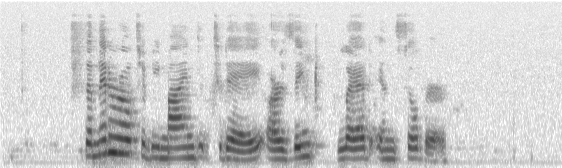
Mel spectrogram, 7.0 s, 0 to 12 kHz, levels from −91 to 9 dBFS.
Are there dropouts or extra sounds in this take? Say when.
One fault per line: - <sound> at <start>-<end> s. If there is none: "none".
none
